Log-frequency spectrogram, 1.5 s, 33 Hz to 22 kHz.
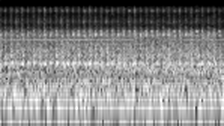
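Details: Renault Duster 110 PS diesel, mornings: sharp metallic tak-tak injector knock fast and even over idle, with white smoke; no check light, customer already fitted a new part, problem persists; diesel injector knock.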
